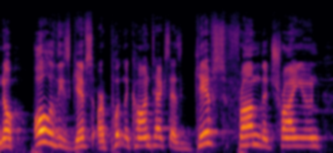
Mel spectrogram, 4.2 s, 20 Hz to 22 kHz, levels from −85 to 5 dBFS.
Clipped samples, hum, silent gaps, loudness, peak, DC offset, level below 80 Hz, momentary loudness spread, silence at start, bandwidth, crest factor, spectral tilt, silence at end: under 0.1%; none; none; -22 LUFS; -2 dBFS; under 0.1%; -56 dBFS; 12 LU; 0 s; 14 kHz; 20 dB; -3.5 dB/octave; 0.2 s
